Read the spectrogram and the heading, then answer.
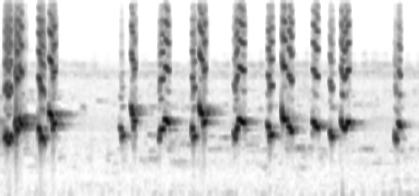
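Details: Yellow-vented bulbul lure song meant to get kept birds singing morning, noon and night: loud slurred chirps in quick pairs, a brief pause, then a lively series of rising and falling notes.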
